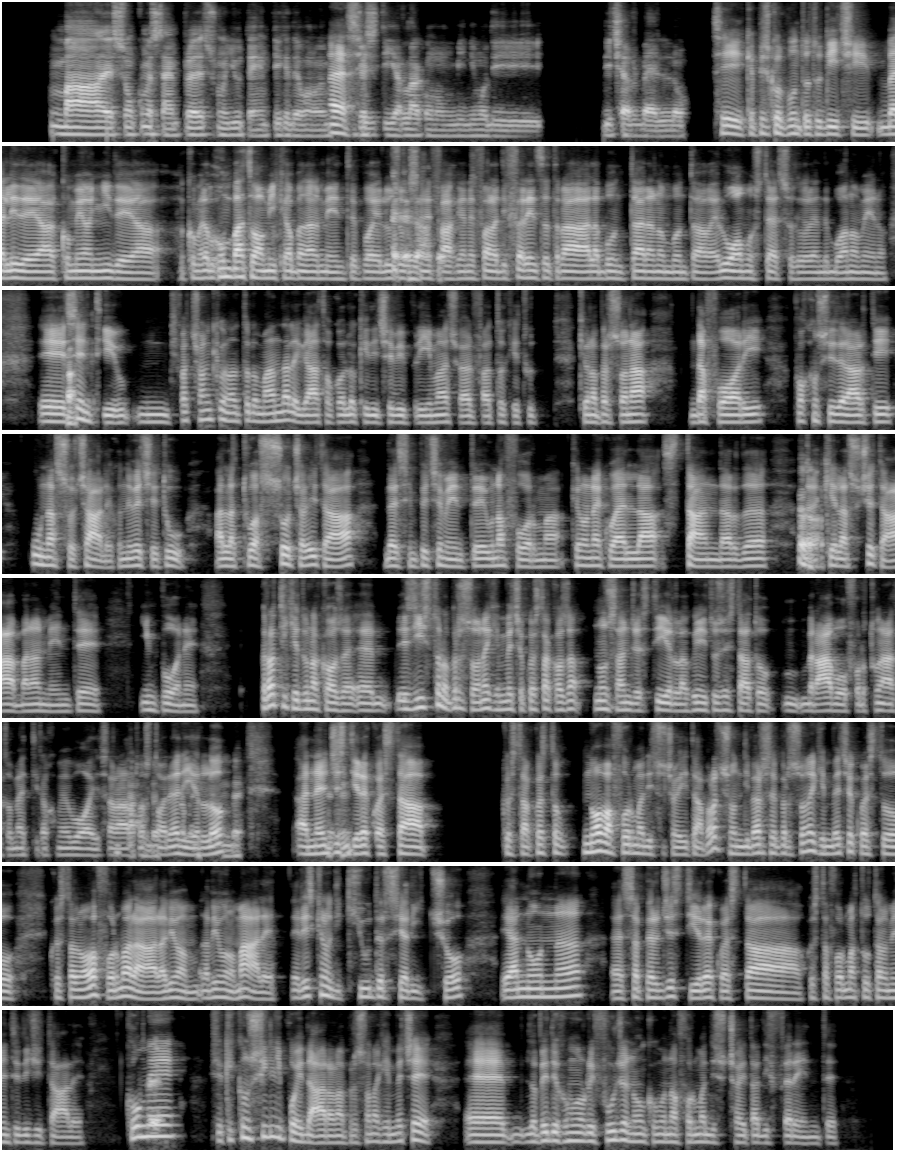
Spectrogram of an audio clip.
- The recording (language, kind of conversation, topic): Italian, podcast, Quale hobby ti ha regalato amici o ricordi speciali?
- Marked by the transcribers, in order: tapping; "bomba" said as "homba"; "esatto" said as "esado"; "asociale" said as "associale"; "semplicemente" said as "sempicemente"; unintelligible speech; "cioè" said as "ceh"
